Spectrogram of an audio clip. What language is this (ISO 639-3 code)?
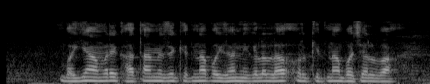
bho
